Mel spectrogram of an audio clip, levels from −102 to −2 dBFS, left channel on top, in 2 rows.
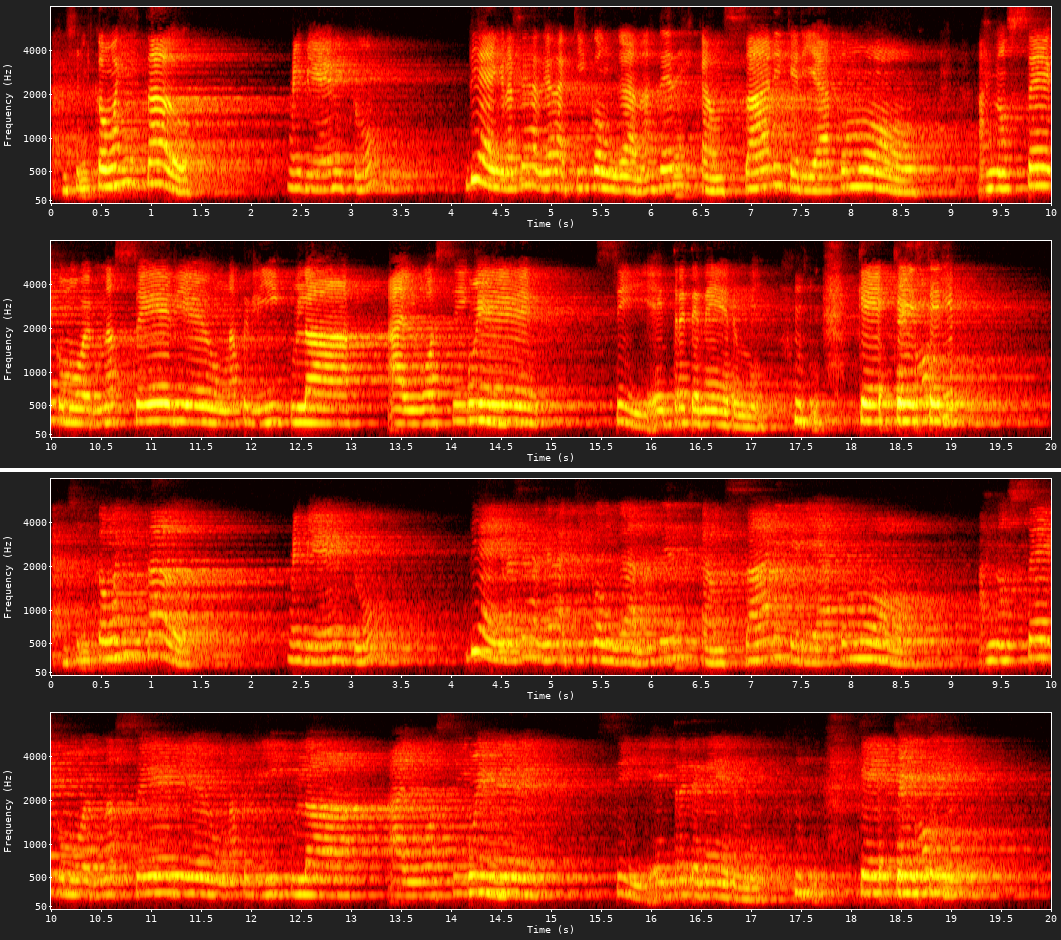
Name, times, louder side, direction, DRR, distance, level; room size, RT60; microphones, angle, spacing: voice 1, 0.1-1.4 4.1-8.7 9.3-13.1 13.4-14.9 15.7-17.2 17.4-19.0, left 5 dB, 70° left, 7 dB, 0.4 m, -30 dB
voice 2, 2.4-3.3 14.2-14.6 18.5-19.0, left 2 dB, 30° left, 3 dB, 0.8 m, -32 dB
12.5 x 11.5 x 3.8 m, 2.7 s
head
